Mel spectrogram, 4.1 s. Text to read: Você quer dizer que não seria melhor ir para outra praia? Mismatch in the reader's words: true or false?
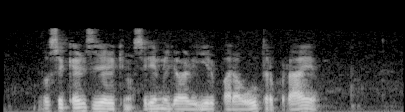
false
